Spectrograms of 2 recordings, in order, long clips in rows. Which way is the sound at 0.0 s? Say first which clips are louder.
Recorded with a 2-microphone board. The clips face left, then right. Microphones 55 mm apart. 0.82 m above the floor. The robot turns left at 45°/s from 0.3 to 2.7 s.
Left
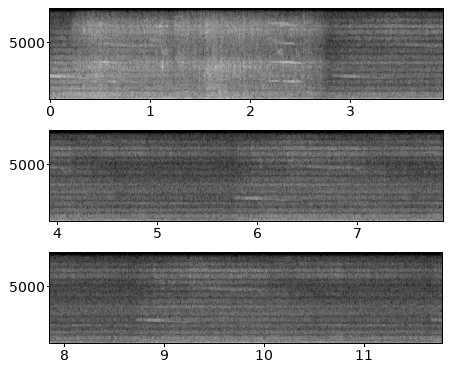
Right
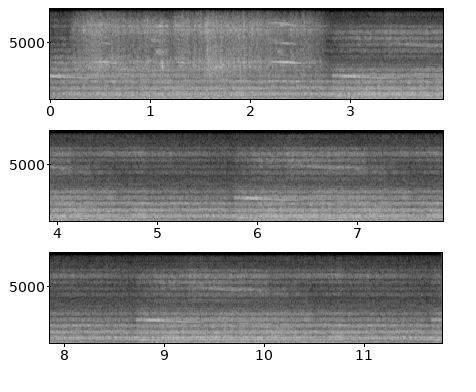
Left 1 dB; straight ahead.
